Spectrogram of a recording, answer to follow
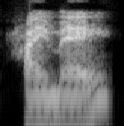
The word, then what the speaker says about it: Hae: was named High dubar Dean Hae sort of spelled like Jamie but Hae and he referred to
